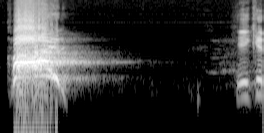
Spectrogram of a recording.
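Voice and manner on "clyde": huge drawn-out call, much higher and louder; calling the dog. Shown as a demonstration. Preacher shows the congregation how he called his dog home, full shout. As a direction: send the name down the whole street. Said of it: "And this is my voice".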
